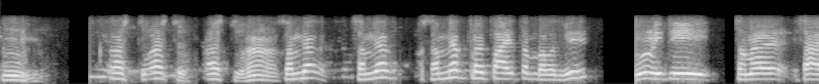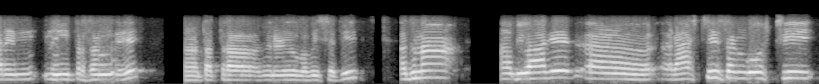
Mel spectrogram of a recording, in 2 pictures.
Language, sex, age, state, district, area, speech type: Sanskrit, male, 60+, Bihar, Madhubani, urban, conversation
